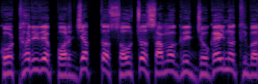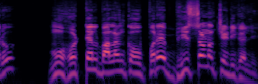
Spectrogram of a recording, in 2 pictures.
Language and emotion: Odia, angry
